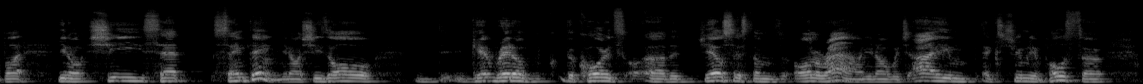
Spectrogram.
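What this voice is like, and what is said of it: Thick Dominican accent. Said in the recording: “my thick Dominican accent”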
